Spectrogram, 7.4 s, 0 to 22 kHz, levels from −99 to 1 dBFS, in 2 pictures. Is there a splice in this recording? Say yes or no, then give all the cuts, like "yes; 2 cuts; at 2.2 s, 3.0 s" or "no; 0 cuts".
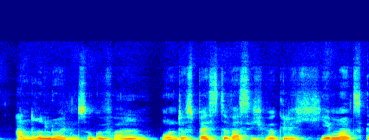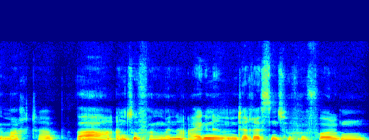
yes; 1 cut; at 1.6 s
